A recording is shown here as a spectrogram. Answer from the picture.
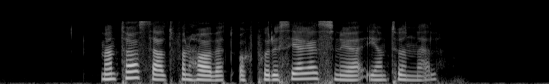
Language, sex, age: Swedish, female, 20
